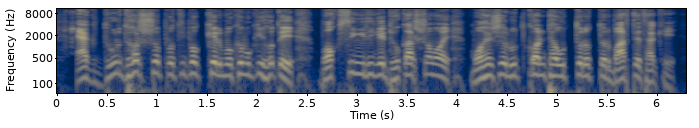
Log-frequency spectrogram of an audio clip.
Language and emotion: Bengali, fearful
